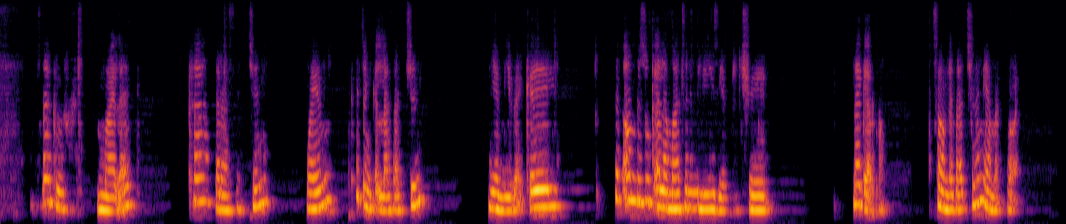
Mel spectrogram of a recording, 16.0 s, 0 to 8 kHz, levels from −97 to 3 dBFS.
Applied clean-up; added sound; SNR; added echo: none; none; none; reverberation time 0.3 s.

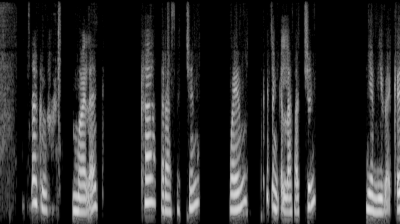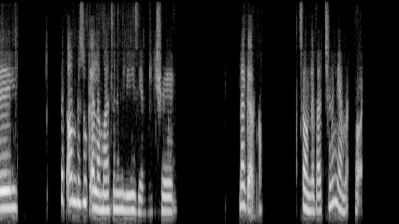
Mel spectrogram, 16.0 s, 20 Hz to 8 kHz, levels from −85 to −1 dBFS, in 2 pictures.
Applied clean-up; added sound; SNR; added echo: none; none; none; none.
